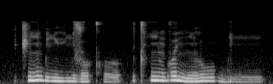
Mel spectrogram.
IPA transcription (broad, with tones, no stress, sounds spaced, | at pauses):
t͡ʃ ĩ˨˦ ɗ i˨ j i˨ z ʊ˨ kʰ ʊ˨ | tʰ ĩ˦ ɡʷ e˦ ŋ ĩ˨ l uː˦ ɡ͡b iː˨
